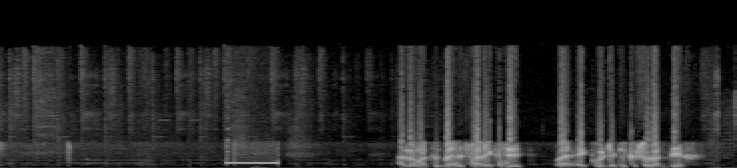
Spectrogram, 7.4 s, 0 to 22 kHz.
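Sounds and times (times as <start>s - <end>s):
answering machine beep: 2.3s - 2.9s
speech: 4.1s - 7.2s.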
